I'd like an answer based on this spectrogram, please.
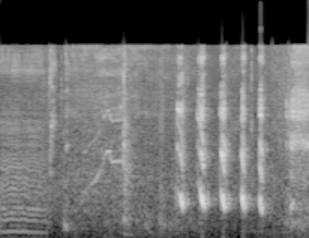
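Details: Pet house cat with asthma, honking like a goose when angry and refusing to welcome a new kitten indoors: a faint low tone, then six short, harsh, nasal honks repeated about every fifth of a second.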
